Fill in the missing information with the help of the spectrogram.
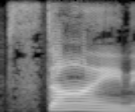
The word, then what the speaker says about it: Rosenstein: the news broke that Rod Rosenstein, Stein, Joe Scarborough, Stein, it's pronounced, whoever I heard say it again today wrong,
